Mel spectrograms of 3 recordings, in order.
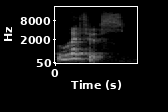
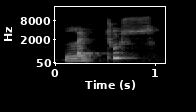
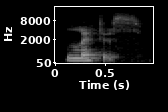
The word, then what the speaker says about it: lettuce: Now we have: lettuce. This is not "let-oos" or "let-us". In British English this is: lettuce. Lettuce. In American English it's very similar, but the T is a flap T, so it's a "deh" sound.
